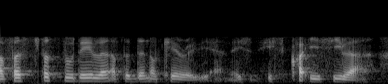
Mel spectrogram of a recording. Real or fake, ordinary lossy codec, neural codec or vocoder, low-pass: real; none; none; 3.6 kHz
